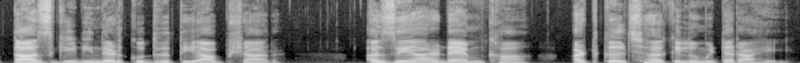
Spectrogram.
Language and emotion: Sindhi, neutral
